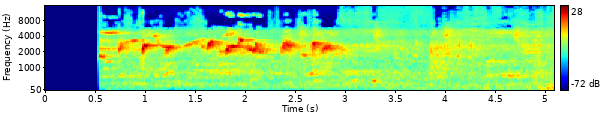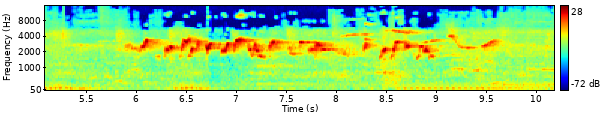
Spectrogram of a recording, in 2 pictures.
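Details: Red-whiskered bulbul singing during a training session: bursts of bright, warbled whistled phrases, rising and falling, in two main runs separated by a quieter pause, over a low background rumble and faint voices.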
